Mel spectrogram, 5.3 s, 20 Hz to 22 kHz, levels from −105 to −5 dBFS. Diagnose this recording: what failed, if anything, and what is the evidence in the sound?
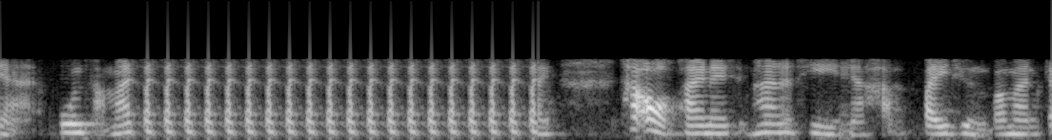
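The codec stage narrowed and coarsened the whole recording. This is iLBC coding. Nothing above 4 kHz survives, so the speech sounds dull and narrowband. Throughout, it has a plainly audible rough, slightly synthetic edge. That comes from each short frame's excitation being coded on its own rather than built from the previous one, which fits iLBC at its 15.2 kbps, 20 ms frame mode.

From 0.74 to 2.69 s there is a broken-record loop. A fragment about 101 ms long plays back to back, identical each time, for nearly two seconds, roughly nineteen repetitions. The likely cause is a stall in the player, encoder or stream buffer, which kept resending the last chunk it held. Whatever should have played during those two seconds is gone, replaced by this mechanical stutter.

The network stage dropped audio around 4.20 to 4.27 s, and these are lost iLBC frames. 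For about 60 ms, which fits three consecutive 20 ms frames, the decoder's concealment fills the hole. It repeats the last pitch cycle blended with noise, giving a brief held, buzzy vowel-like sound. Because iLBC frames decode independently, the speech snaps back to normal immediately after the gap.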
